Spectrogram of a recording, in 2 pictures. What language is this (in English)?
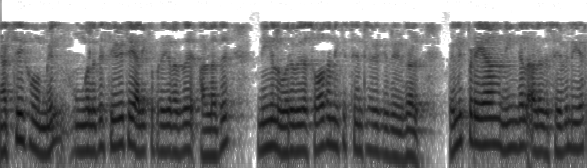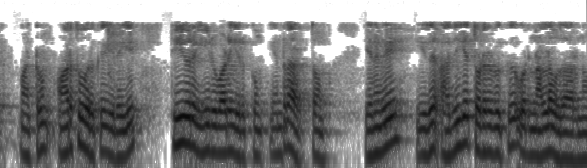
Tamil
